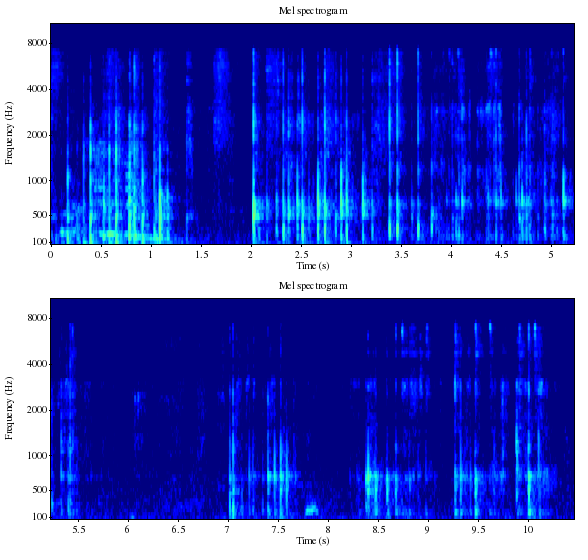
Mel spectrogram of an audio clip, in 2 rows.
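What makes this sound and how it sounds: Natural fingernails tap and scratch the back and front of a single pink Marc Anthony Grow Long conditioner tube, made of soft plastic, about 250 ml and apparently filled, resting on a fabric surface. Quick, irregular bursts of dull plastic taps and scratchy rustling come with short pauses, including a quieter stretch near the middle.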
